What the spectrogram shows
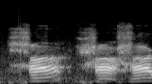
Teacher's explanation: হা হা হা গলার মাঝখান থেকে উচ্চারিত হবে।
